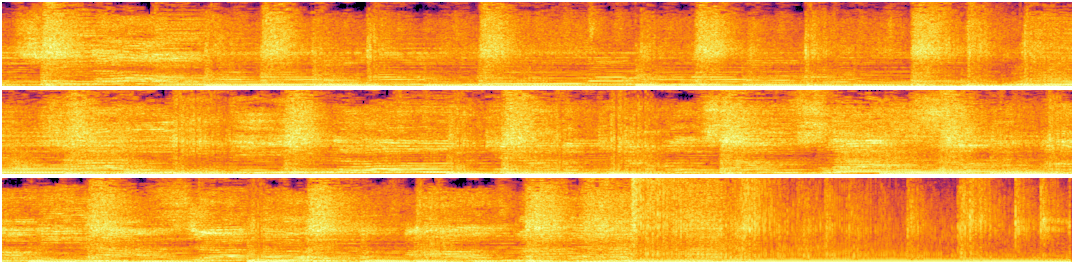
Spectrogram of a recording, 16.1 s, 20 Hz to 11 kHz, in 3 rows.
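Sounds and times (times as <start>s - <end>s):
person singing: 0.0s - 2.1s, 5.3s - 14.6s
bass guitar: 0.0s - 16.0s
guitar: 0.0s - 16.0s
drum beat: 0.2s - 16.0s.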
